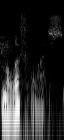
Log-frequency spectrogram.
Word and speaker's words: mellifluous: I think it's mellifluous. – Yeah. – Four syllables.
